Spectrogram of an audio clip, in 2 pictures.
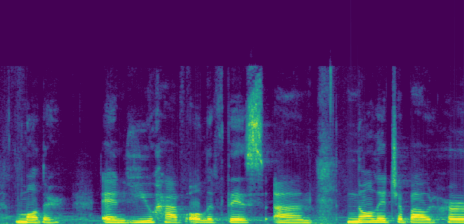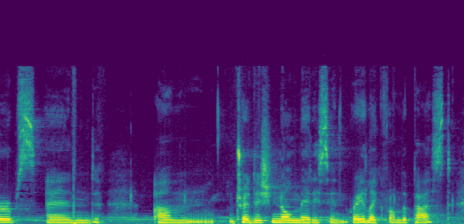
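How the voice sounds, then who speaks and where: Over noticeable background noise, a woman speaks very slowly in a Spanish accent with monotone, flat intonation. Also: medium pitch for a woman. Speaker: spiritual youtuber. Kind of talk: casual monologue. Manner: halting, many fillers.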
